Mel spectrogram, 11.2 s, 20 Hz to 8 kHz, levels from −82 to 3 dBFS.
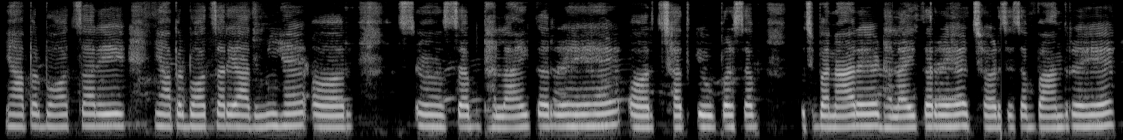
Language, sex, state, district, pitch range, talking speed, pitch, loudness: Hindi, female, Bihar, Jamui, 205-220 Hz, 185 wpm, 215 Hz, -22 LUFS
